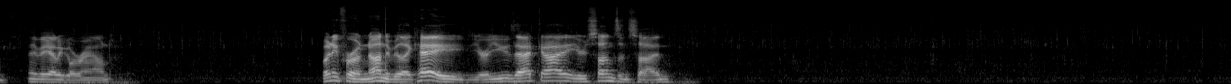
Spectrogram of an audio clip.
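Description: Small forward jumps in the sound at 0.70 s, 3.85 s and 6.18 s, the first skipping around 70 ms and the others around 20 ms, likely dropped buffers (overrun), where unread audio was overwritten and the edges spliced together.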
